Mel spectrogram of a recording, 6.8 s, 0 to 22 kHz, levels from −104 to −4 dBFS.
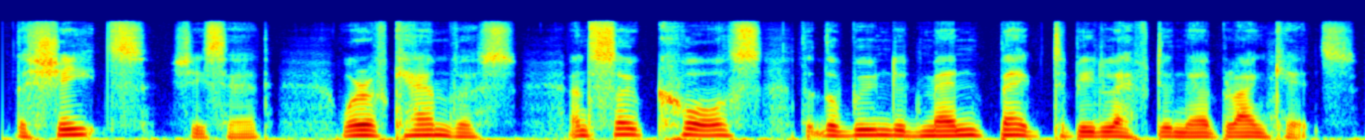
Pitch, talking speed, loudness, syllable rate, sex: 125 Hz, 185 wpm, -18 LUFS, 4.7 syllables/s, male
